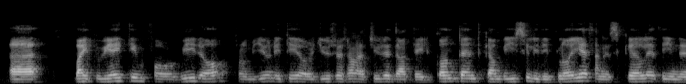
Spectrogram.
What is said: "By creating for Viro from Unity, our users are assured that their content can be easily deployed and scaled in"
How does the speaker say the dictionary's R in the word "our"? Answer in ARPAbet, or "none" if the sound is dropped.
R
